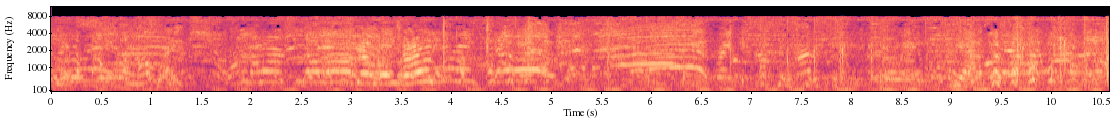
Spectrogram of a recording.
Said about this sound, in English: And she will be held up right there at second base, and that is getting the crowd really going here over here in Sealy for Washington County as they have a clutch 2-out double.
